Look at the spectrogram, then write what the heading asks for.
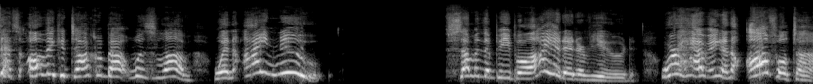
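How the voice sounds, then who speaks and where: With long, frequent pauses, a woman talks at a fairly slow pace in an extremely high pitch. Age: 80s+. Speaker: near-death experience researcher. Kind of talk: interview answer.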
